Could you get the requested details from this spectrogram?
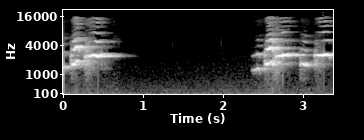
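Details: Male cockatiel singing two short bursts of whistled, sliding notes separated by nearly two seconds of silence.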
